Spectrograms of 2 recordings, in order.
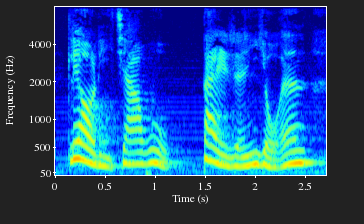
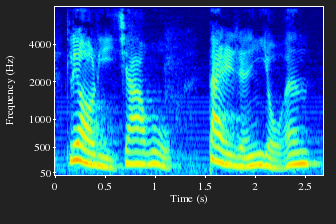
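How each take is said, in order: No difference in how they are said.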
